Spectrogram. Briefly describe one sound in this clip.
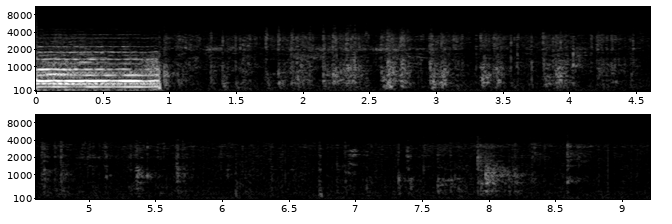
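Footsteps tread on hard ground.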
